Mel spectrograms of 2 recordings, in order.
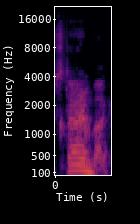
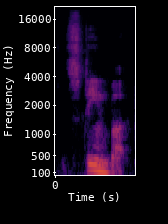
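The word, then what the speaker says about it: steenbok: and then also uh steenbuck steenbuck steinbuck I keep saying it wrong but steenbuck stay tuned for the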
